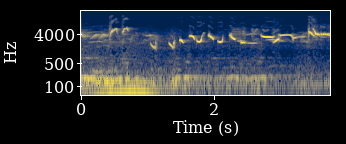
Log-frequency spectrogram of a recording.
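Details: Oriental magpie-robin, a prize-winning caged songbird from Indonesia's Inhu Kuansing area, delivering packed 'full isian' phrases: quick rising and falling whistled slurs strung together, ending in a clear sustained whistle, over faint low humming.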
